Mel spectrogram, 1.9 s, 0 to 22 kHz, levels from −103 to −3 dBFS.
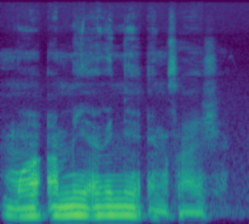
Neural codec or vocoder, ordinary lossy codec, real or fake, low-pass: none; none; real; none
